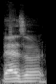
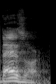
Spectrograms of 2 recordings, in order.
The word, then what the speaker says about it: Bazert: And I keep messing up the pronouncing of your name. Say it. Bazert. Bazert.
